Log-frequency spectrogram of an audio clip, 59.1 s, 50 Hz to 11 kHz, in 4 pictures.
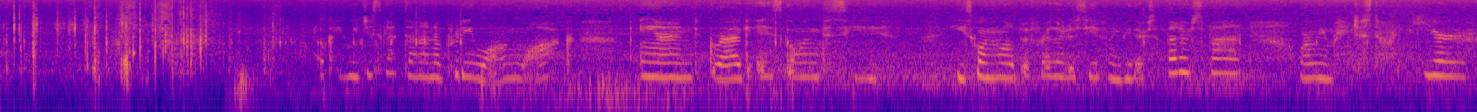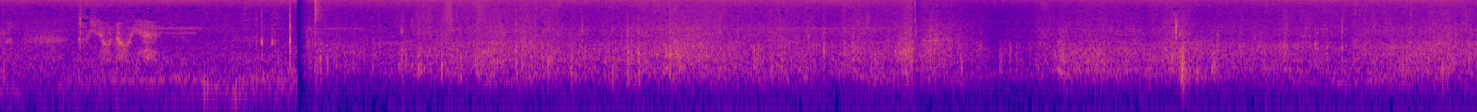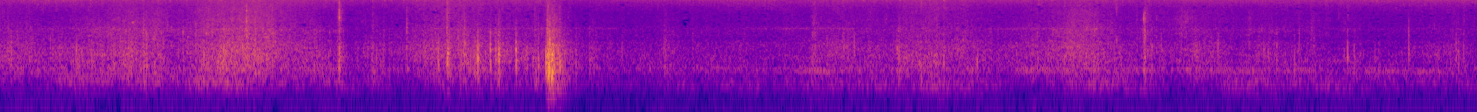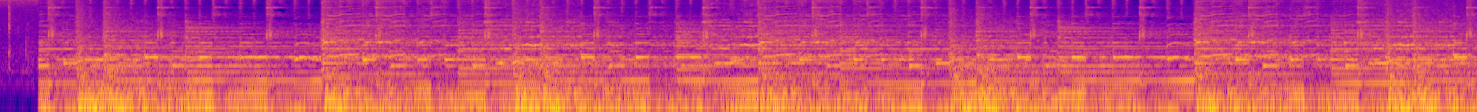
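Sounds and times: steady high hiss: 0.0s - 59.0s
fabric rustling and flapping: 18.6s - 36.4s, 37.6s - 42.9s.

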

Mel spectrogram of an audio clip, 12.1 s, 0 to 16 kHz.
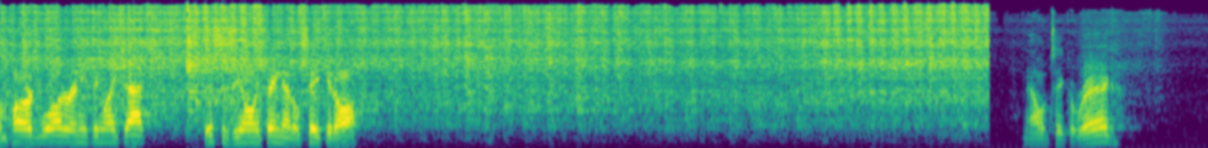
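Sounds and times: scouring stick scraping stove top: 0.0s - 9.9s.

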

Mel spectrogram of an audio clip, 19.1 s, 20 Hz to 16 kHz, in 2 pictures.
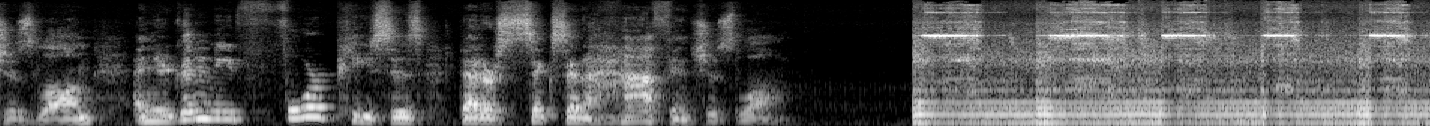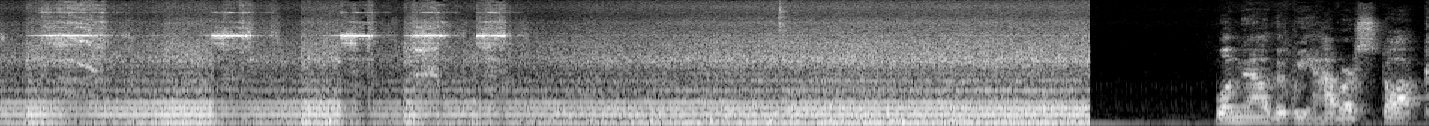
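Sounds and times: table saw cutting wood: 6.1s - 16.8s.

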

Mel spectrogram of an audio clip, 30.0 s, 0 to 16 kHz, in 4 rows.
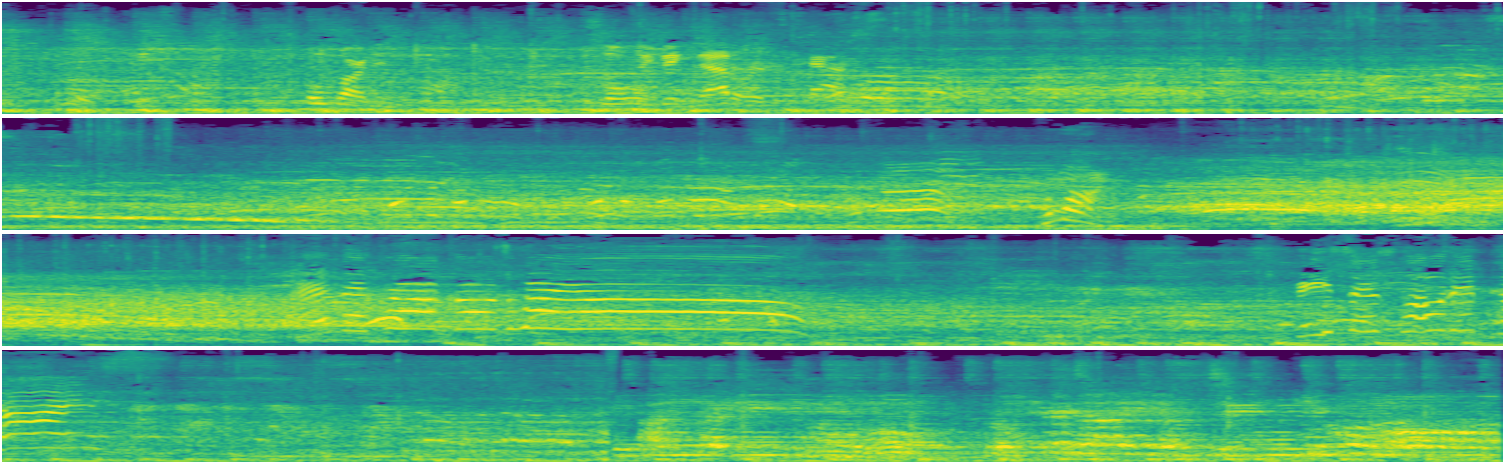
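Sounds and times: music over stadium speakers: 0.0s - 7.6s, 16.8s - 30.0s
crowd cheering and chanting: 0.0s - 30.0s.

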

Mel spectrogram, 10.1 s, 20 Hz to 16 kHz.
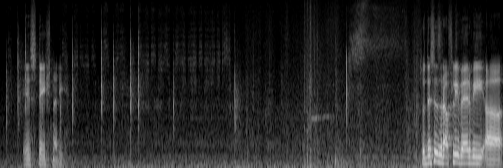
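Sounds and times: chalk tapping on board: 0.0s - 4.9s, 6.9s - 7.1s
chalk scratching on blackboard: 1.2s - 4.9s.

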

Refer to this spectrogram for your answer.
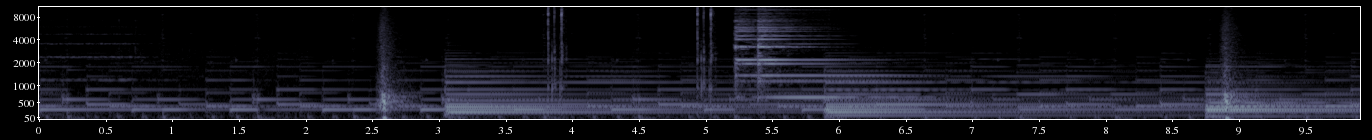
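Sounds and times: calm background music: 0.0s - 9.9s
bell-like chime: 5.2s - 6.4s.

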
